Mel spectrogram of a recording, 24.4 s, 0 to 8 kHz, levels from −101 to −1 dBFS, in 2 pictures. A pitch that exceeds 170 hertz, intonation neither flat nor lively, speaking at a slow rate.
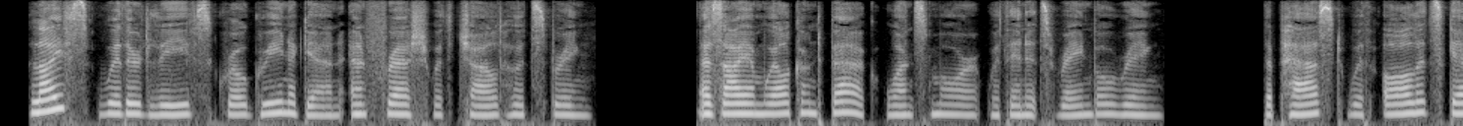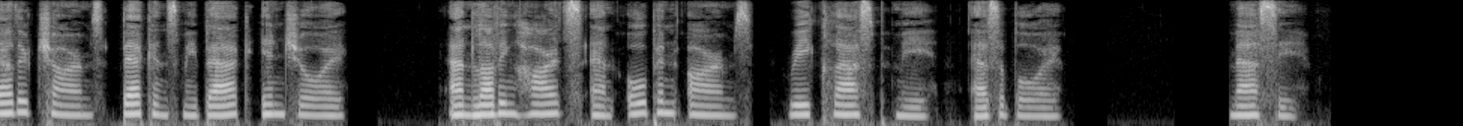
No: medium, 185 Hz; narrow, 2.2 semitones; slow, 115 wpm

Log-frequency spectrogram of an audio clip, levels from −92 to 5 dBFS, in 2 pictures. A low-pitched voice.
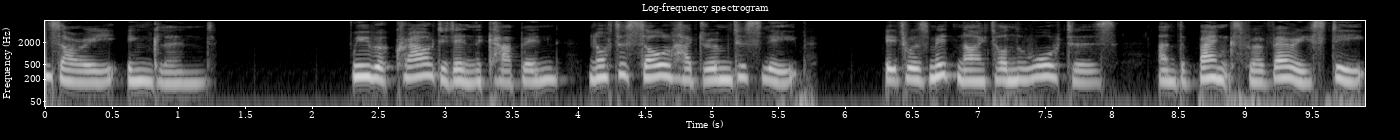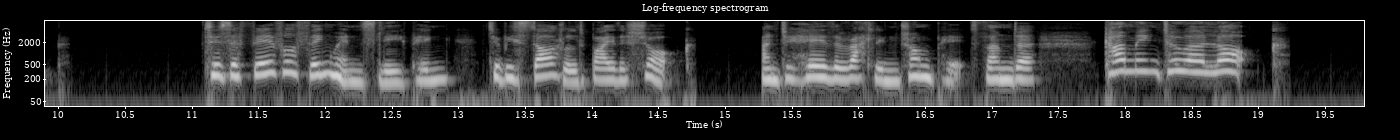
No: high, 205 Hz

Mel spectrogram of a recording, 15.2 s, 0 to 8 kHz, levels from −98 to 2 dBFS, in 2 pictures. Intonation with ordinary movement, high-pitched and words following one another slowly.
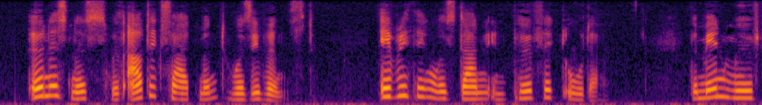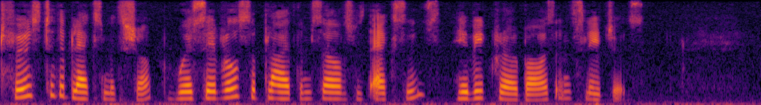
Yes: average, 4.1 semitones; high, 195 Hz; slow, 120 wpm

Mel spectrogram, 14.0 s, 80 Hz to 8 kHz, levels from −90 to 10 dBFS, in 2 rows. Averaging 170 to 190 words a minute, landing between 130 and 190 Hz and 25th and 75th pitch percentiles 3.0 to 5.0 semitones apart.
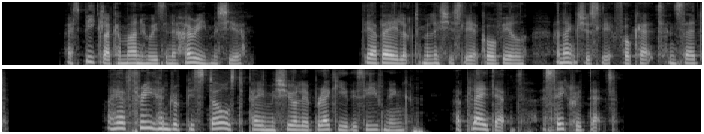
Yes: average, 180 wpm; medium, 185 Hz; average, 3.6 semitones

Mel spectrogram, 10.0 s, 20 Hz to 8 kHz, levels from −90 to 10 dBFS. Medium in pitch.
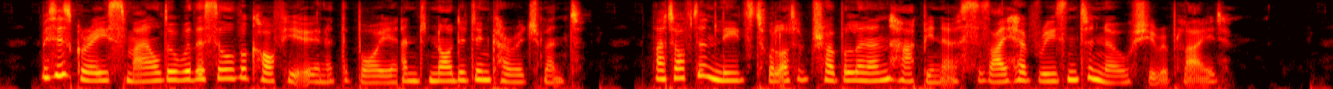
No: high, 225 Hz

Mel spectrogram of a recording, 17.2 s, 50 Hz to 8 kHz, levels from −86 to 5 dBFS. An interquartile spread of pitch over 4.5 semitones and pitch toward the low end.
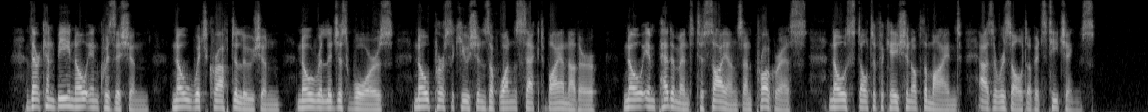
Yes: average, 5.3 semitones; low, 125 Hz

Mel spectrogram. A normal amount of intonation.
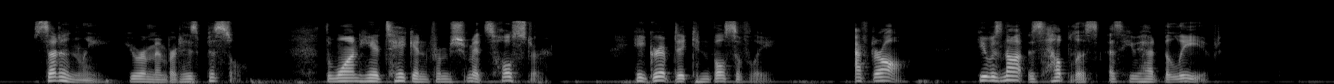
Yes: average, 4.3 semitones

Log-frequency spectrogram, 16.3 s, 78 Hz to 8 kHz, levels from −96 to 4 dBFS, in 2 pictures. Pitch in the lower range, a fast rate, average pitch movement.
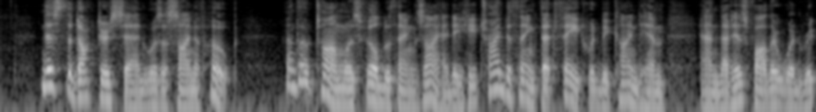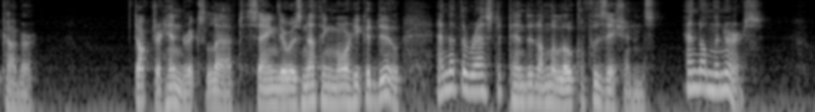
No: low, 105 Hz; fast, 210 wpm; wide, 5.7 semitones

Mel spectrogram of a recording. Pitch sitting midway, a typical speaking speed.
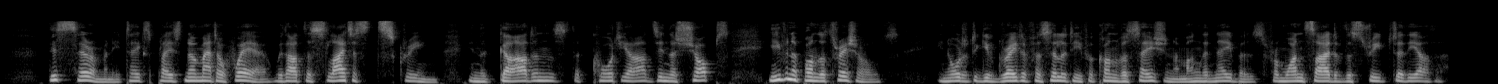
Yes: medium, 155 Hz; average, 170 wpm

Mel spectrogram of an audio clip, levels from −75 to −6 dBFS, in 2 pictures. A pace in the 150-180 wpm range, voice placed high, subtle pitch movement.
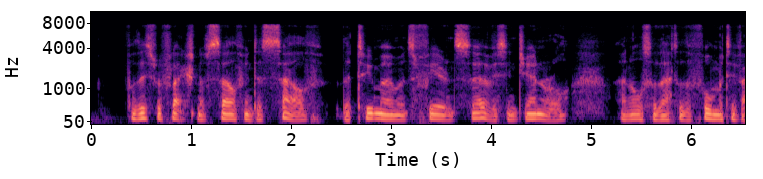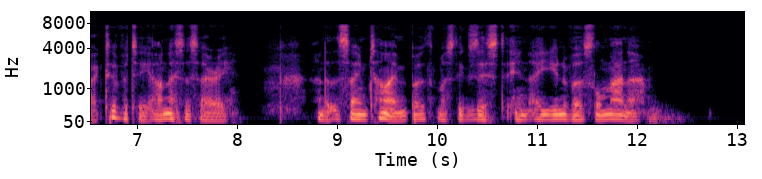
No: average, 155 wpm; very low, 95 Hz; narrow, 2.2 semitones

